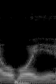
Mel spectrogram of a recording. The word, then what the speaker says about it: Hoboyi: It's Hoboyi. Let me say it right. Hoboyi. Yarr, I could never get it right. Hoboyi. Did I say it right? Yeah, Hoboyi, yes.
